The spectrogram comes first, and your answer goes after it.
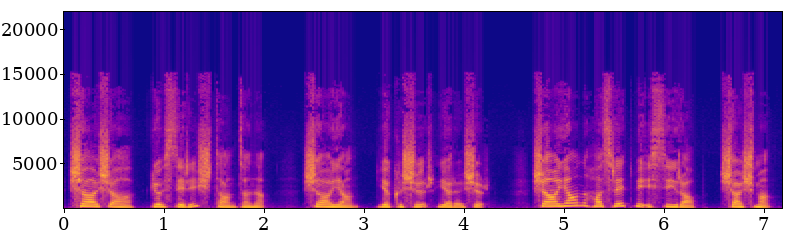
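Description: A woman reading out a glossary of old words and their meanings in a measured, list-like way, lifting her pitch on each headword. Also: fairly bright tone, no room sound, clean studio sound.

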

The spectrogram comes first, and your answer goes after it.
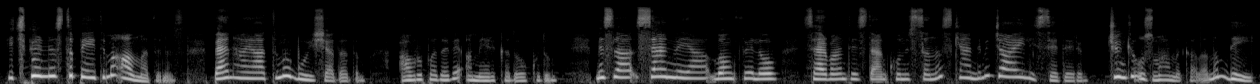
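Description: A woman's voice: sits high, very animated, brisk, mellow, no echo, full character voice. A woman voicing an agitated, proud middle-aged male doctor in a storybook reading, speaking indignantly. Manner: indignant, exclaiming.

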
